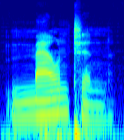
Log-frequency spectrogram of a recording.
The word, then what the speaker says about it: mountain: When the letter T appears before an N, and they are separated by a short I sound, so the vowel, not always an I, and N together rhyme with in, the T makes no sound when we speak fast.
